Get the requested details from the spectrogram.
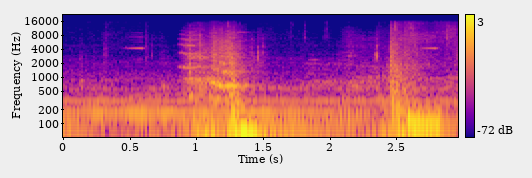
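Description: A heavy metal lever clunks as it is pulled.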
